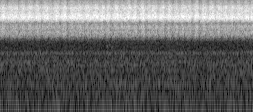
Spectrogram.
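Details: Summer cicada chorus on the Croatian coast: an intense, hissing drone high in pitch, carrying a soft rhythmic throb of about one and a half pulses per second, holding constant with nothing else clearly heard.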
